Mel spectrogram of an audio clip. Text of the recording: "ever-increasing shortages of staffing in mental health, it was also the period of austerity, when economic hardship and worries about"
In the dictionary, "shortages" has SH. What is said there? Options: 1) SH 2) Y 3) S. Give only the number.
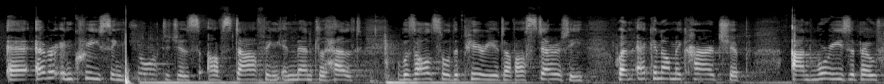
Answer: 1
